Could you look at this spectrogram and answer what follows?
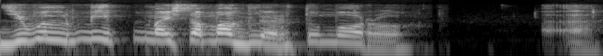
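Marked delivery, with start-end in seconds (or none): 0.0-2.1 put-on Russian accent, higher pitch. Imitating the Russian warden character from the show: imitating a Russian warden. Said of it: "he got his Russian accent".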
